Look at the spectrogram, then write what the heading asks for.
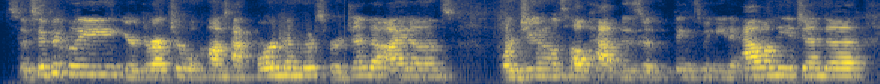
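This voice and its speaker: A woman's voice: mid-range voice, steady tone, fairly quick, pushed and bright, a little hiss or hum. A woman city staff presenter giving a board training, talking conversationally and explaining with frequent restarts. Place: meeting room. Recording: echoey meeting room, distant mic.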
